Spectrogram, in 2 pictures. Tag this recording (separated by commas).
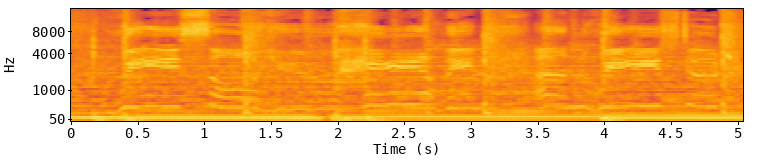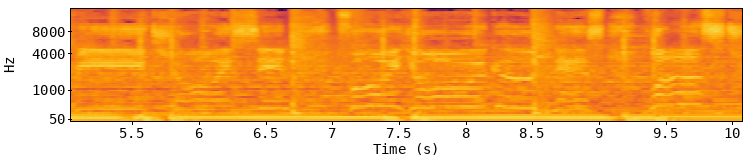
Music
